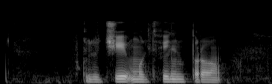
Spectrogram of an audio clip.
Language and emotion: Russian, neutral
